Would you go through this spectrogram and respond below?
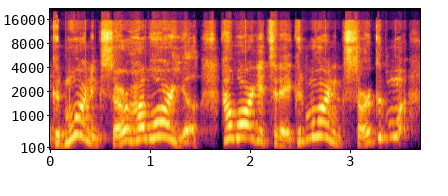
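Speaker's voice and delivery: high, eager-to-please service voice; effusive greeting. Retold or imitated. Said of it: "The energy shifted".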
